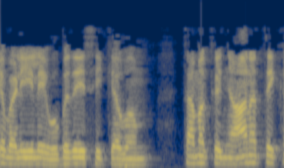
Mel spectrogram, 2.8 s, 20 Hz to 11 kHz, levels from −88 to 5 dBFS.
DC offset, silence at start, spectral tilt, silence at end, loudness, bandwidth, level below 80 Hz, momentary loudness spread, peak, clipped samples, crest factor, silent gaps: under 0.1%; 0 s; -6 dB/octave; 0 s; -16 LUFS; 6.6 kHz; -48 dBFS; 9 LU; 0 dBFS; under 0.1%; 16 dB; none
